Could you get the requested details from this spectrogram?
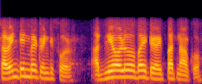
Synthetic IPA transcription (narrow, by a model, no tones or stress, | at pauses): seʋeɳʈinbɐjʈwẽɳʈ̬ipʰoːɾ | ɐ̰d̪nioːɭubɐjʈipːɐt̪ːnaːkṵ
